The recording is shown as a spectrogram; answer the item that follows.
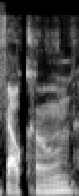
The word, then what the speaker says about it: Falcone: So what can you guys tell me about Maxi Falcone? I'm assuming it's pronounced. I mean, it looks like it's Falcon, but yeah, Falcone, I believe.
